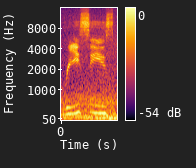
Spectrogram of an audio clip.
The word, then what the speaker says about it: Reese's: ] who call it reese's pieces are wrong reese's rhymes with pieces sorry my mother says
